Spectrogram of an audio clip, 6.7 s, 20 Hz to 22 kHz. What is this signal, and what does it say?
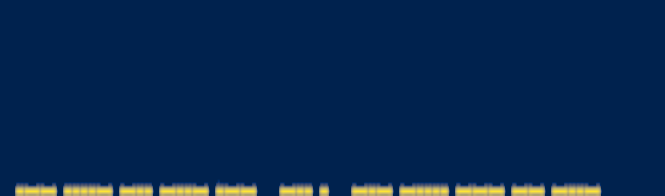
Morse code, heard as a keyed tone, about 32 wpm, 700 Hz. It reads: W4DXW DE K6OMX
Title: USA Callsign DE Callsign - 5 Characters - 30wpm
